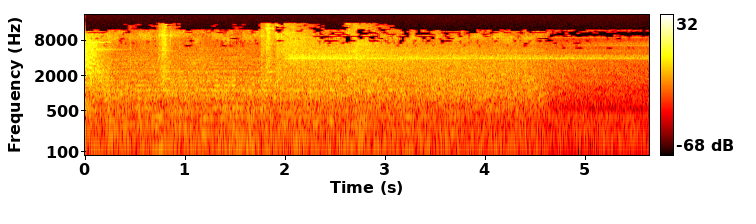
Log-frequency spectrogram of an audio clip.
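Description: A video game's magic energy blast crackles and roars.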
